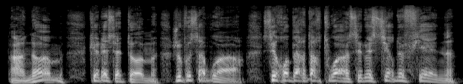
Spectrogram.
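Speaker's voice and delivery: hammed-up jealous fury, pitched high; mock anger. Queen parodying her lover's jealousy, in mock anger. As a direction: mimic his jealous rage for fun. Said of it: "Et grossissant la voix, elle s'amusa à contrefaire la colère".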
